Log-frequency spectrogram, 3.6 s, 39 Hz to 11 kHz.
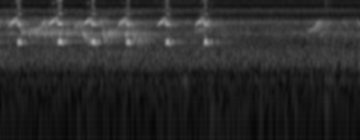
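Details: Booted eagle at the nest in Sierra de Guadarrama Natural Park, Spain, 2 June 2022, during the male's food delivery to the female. Captured by a live camera. Six loud, sharp, high notes in two seconds, then near quiet with one faint note.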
